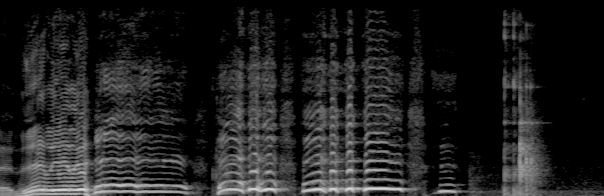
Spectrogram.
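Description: A man's voice making wordless sounds: it climbs from a normal pitch into a high falsetto and holds there, then breaks into several short, arching high-pitched yelps, followed by a short breathy noise near the end.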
